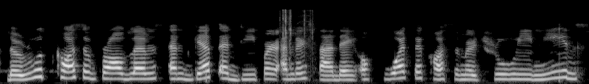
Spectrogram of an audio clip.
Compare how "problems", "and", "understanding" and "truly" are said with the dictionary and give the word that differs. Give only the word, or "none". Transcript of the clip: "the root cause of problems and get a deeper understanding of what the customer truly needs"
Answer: problems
